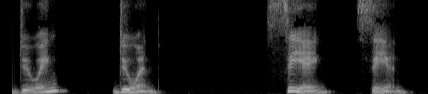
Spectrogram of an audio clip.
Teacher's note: If you want to be even more casual, you can eliminate the G at the end of doing.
